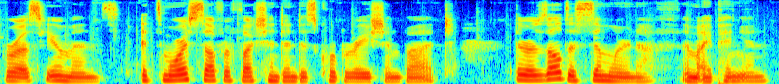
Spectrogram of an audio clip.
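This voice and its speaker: A woman playing an elegant, caring and gently commanding Victorian vampire lady in an ASMR roleplay, speaking softly, formally and with doting refinement. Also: deep voice, steady tone, moderate pace, no echo. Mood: gentle, reflective. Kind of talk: ASMR roleplay, slow intimate scripted acting.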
